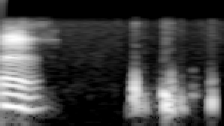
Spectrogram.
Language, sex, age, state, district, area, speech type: Tamil, male, 18-30, Tamil Nadu, Nagapattinam, rural, conversation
